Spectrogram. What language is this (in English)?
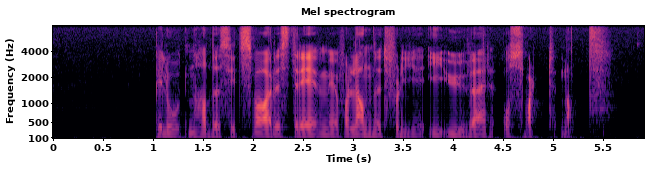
Norwegian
